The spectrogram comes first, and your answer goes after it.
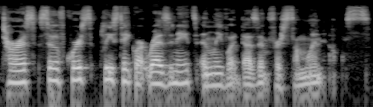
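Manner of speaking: ordinary delivery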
